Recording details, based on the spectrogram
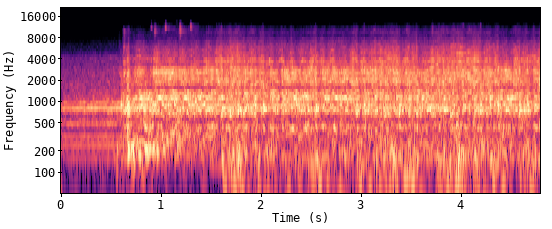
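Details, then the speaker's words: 1960 Buick LeSabre, 364ci nailhead with rebuilt unadjusted carburetor: starter turns sluggishly with uneven chug, never catches; owner wants more cranking power and carburetor fill/tuning, after which it idled. "come on ah got to have some more power get this thing turn a little faster"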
